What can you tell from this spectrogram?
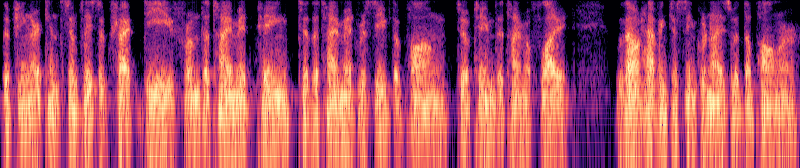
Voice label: lpc breathy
